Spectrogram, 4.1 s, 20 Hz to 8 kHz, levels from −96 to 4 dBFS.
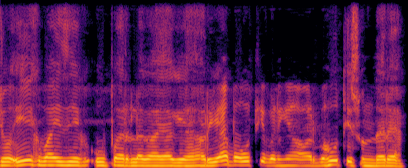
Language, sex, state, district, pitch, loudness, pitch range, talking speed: Hindi, male, Bihar, Jahanabad, 160 Hz, -13 LUFS, 150-175 Hz, 265 wpm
